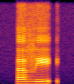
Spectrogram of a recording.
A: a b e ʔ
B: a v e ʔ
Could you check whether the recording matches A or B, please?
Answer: B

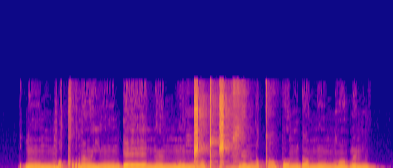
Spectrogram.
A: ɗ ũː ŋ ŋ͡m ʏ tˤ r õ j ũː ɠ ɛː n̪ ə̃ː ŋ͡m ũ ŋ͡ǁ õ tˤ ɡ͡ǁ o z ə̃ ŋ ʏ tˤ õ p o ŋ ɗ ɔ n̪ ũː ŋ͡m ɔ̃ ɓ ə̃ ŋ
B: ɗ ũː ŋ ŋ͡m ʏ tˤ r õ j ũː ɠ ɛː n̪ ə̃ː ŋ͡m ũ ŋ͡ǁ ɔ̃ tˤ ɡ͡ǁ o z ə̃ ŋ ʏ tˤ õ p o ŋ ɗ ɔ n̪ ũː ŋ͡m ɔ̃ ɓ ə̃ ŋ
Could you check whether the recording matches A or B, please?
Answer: B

